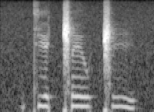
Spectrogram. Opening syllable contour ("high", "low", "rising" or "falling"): high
